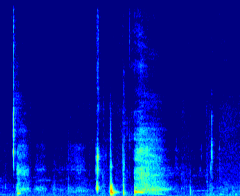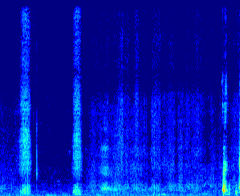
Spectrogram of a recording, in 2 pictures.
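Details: Several sharp sneezes with quick breaths between, some louder bursts among quieter ones, in a quiet room, from a person with a stuffy, sensitive nose during a cold; sneezing fit.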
